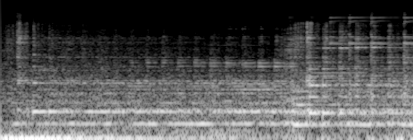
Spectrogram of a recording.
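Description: Modular-synth electronic music: a held synth tone with an overtone above it, stepping slightly lower about one and a half seconds in.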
